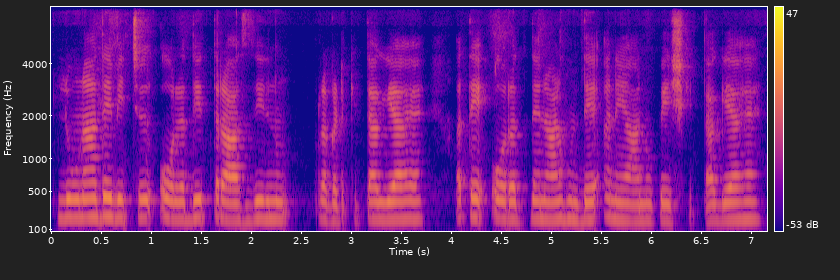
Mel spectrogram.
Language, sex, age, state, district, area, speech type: Punjabi, female, 18-30, Punjab, Rupnagar, urban, spontaneous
